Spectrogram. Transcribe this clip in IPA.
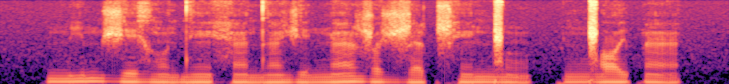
m i m ʒ e ɣ õ d ẽ h æ̃ d æ̃ ʒ e ŋ æ̃ ʐ ɒ ʒ ʐ æ ʈ͡ʂʰ ẽ ŋ͡ǁ ũ | ŋ͡ǁ ɒ ɪ̯ p æ̃

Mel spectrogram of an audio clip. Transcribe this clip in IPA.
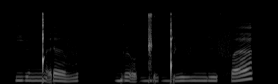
j ʉ ŋ͡ǃ ə̰ ɾ ə v | b ɹ o̰ ɡ͡ǁ ʉ ɡ͡ǃ ʉ v ɲ ʉ f ɐ

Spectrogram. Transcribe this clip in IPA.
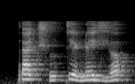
ɾ a˦ t͡ʃʰ ɯ˩˥ k e˥˩ ɳ e˦ vʲ ʌ˩˥

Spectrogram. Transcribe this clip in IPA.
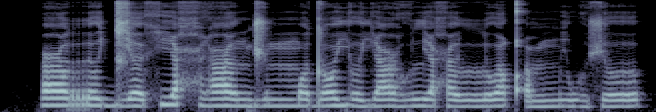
ʕ ɔ r ɤ d͡ʑ ɜ x i ħ i̤ ʕ ɤ n d͡ʒ ʏ mː ɔ d ɔ j ɤ j i ʕ o̤ l i ħ ɤ lː o qʼ ʏ mː i w o̤ ʃ ɤ

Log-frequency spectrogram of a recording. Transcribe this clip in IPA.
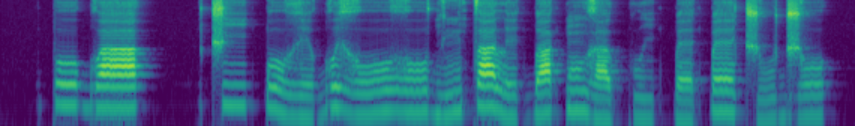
p oː˦ ɡʷ aː˦ | t͡ʃ iː˦ k͡p o˦˨ ɣ e˨ ɡʷ e˦ ɣ oː˨˦ ɣ oː˧ d ĩ˨˦ t a˦ l e˨ ɡ͡b a˧ k͡p ũ˧ ɣ a˨ kʷ iː˨ k͡p ɛ˨ k͡p ɛ˦ t͡ʃ u˨˦ d͡ʒ o˦

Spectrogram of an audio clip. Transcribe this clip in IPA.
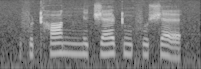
f ʊ ʈʰ ɑ nː ɪ t͡ʃ æ ʈ ũ f ʊ ʃ æ

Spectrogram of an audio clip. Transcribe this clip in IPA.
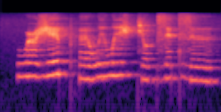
w ə˞ ʒ e pʰ ɘ w i w i ʒ c ʊ ɡ z e t z ɨ

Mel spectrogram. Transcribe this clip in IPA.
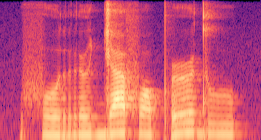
f o r ə˞ ɟ a f ɔ pʼ ə˞ d u

